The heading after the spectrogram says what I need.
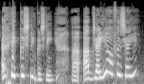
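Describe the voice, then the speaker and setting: A woman voicing a sassy, sweet-talking young daughter-in-law in an animated story, with exaggerated, expressive delivery. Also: extremely high pitch, normal speed, no room sound, voice pushed up. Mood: coaxing. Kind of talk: animated Hindi moral story acting.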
